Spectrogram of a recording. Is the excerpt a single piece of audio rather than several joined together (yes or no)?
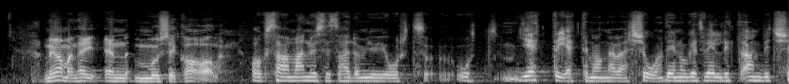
no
